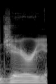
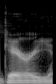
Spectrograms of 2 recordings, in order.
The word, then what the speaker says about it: Geri: I like to call them Jerry and Freaky, by the way, just to entertain myself as a terrible pronunciation that sounds funnier in the modern era, Jerry and Freaky, but I think it's more correctly pronounced Geri and Freki.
